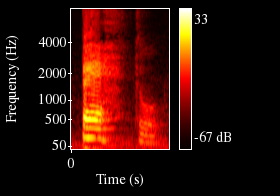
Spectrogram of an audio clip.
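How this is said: The R vibrates in the throat. "Observa como a garganta vibra"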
